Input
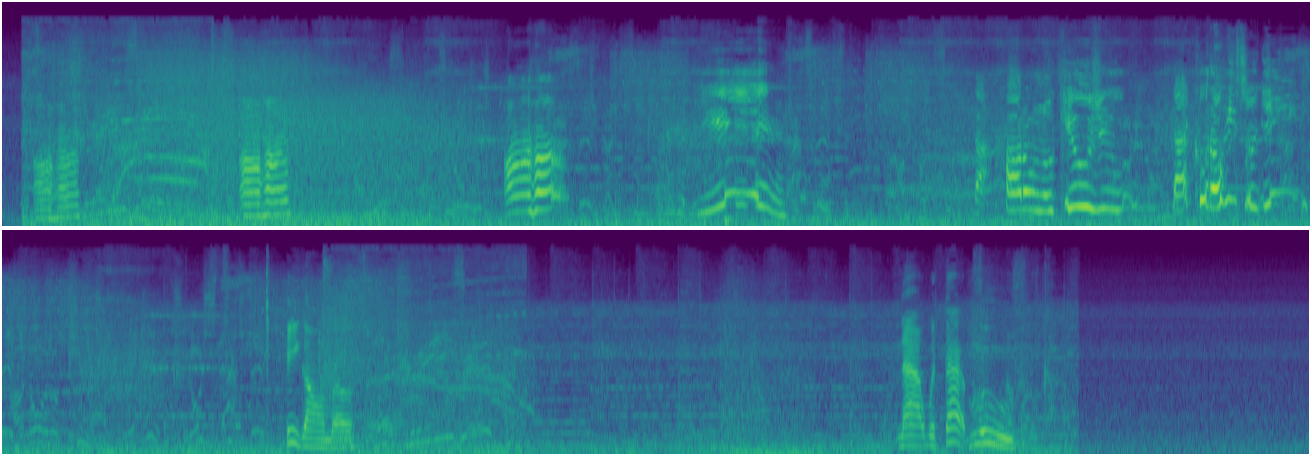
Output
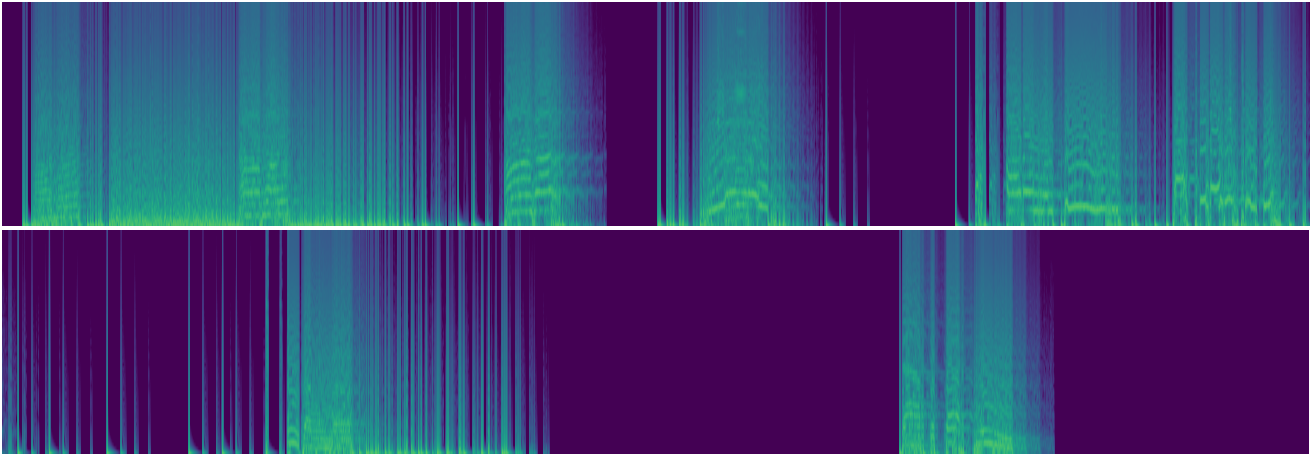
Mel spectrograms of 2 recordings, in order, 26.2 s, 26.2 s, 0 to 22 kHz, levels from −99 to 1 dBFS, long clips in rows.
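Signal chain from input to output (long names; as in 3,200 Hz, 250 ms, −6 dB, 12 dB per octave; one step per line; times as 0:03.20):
in parallel at −1 dB: downward compressor 6 to 1, threshold −37 dBFS, peak gain reduction 22.5 dB
on the sum: comparator with hysteresis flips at −24 dBFS
feedback echo at a low word length 138 ms, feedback 35%, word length 9 bits, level −12.5 dB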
